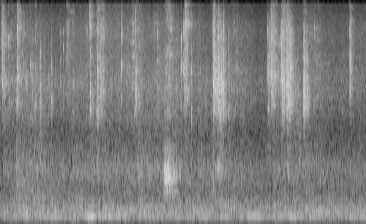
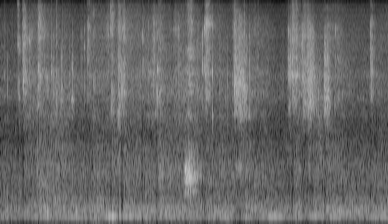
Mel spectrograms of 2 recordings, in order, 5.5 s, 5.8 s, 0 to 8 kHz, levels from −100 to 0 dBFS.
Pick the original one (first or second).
first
